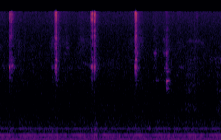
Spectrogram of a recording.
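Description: About five faint, short clicks spread over a few seconds as a steel gauge block is handled and set under the stylus of a dial test indicator on a steel plate, over a steady low hum.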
